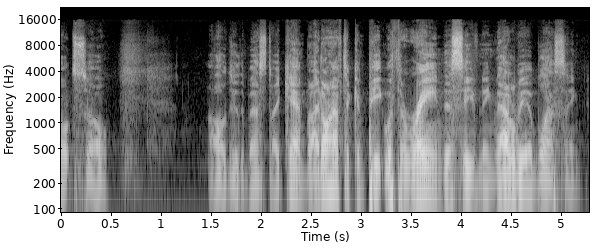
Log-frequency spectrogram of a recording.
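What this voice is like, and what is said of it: Hoarse voice from a cold. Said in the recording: “My voice is a little bit not good. I have a cold and it's in my throat”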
